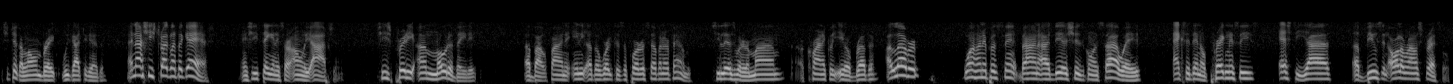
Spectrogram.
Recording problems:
wrong speed and pitch; too fast and too high; 1.7 times normal speed
high frequencies cut off; noticeable; nothing above 7.5 kHz
hiss; faint; throughout; 25 dB below the speech

